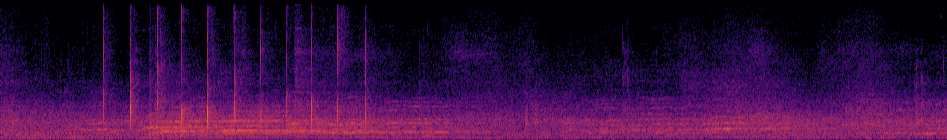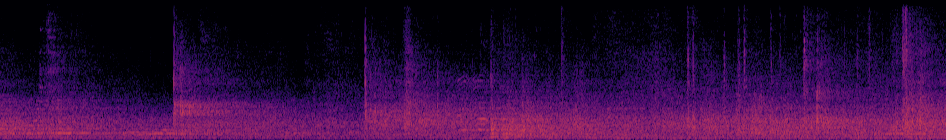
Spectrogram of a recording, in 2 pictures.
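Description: A crowd of spectators cheers and shouts in an echoing arena.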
